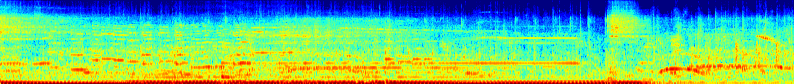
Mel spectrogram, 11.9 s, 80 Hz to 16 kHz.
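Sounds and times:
rock band holding distorted chord: 0:00.0 - 0:10.2.

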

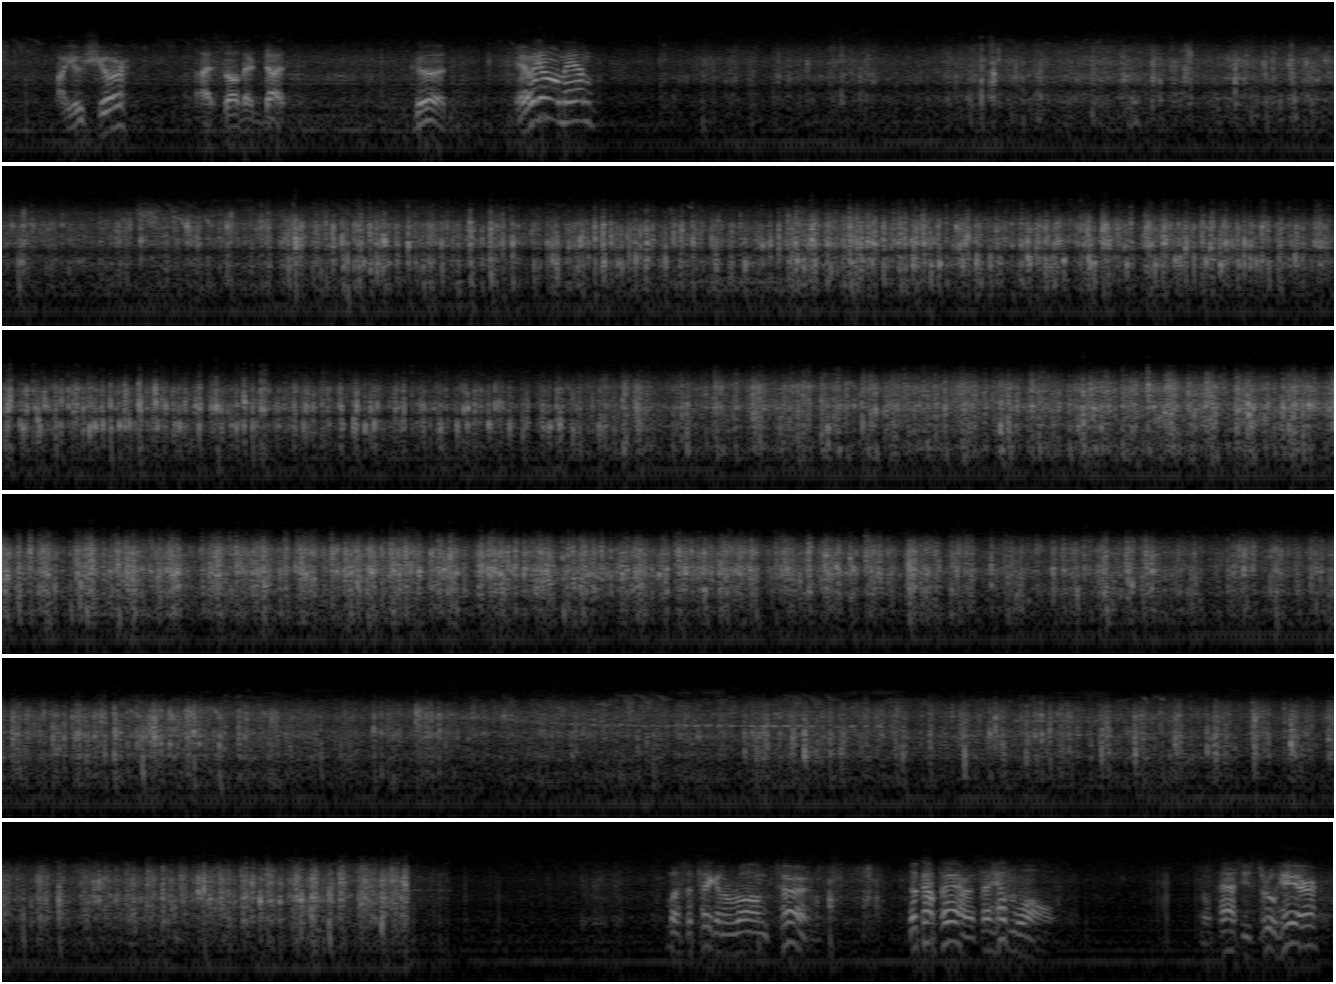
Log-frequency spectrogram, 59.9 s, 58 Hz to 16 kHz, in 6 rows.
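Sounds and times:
horse hooves on rocky trail: 0:00.0 - 0:53.6, 0:54.2 - 0:57.8.

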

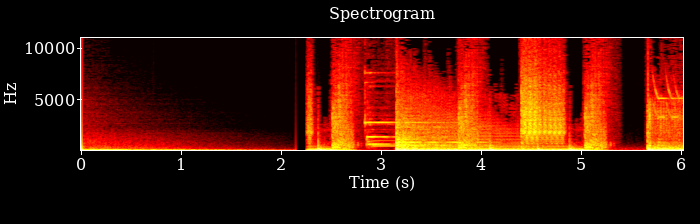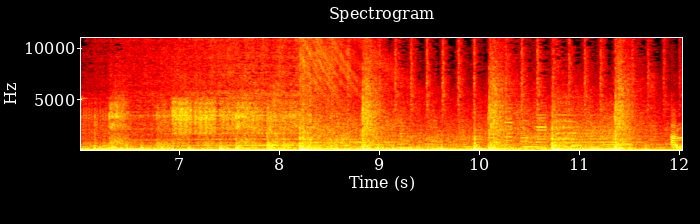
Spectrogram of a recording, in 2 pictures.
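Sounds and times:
deep bass hit: 0:00.0 - 0:02.7.

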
